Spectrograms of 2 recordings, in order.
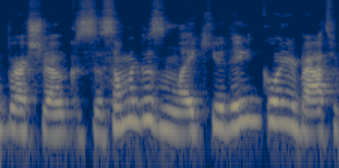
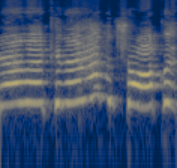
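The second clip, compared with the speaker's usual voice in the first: put-on squealing small child voice, very high and loud; 10 dB louder than usual. Speaker acts out little kids visiting their grandma, in a little kid voice. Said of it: "the little kids come over like".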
